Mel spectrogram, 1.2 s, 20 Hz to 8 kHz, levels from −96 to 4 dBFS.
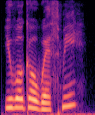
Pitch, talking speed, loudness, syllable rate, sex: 220 Hz, 250 wpm, -14 LUFS, 4.9 syllables/s, female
